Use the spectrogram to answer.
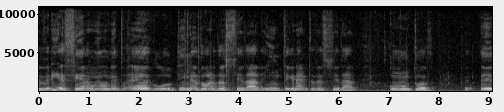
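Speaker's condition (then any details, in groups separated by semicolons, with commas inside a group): Cerebral palsy; uses a wheelchair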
